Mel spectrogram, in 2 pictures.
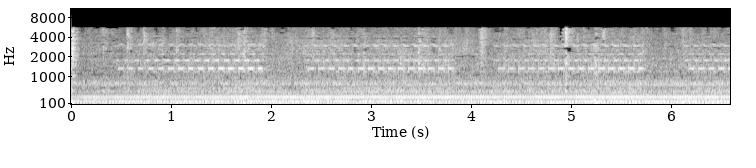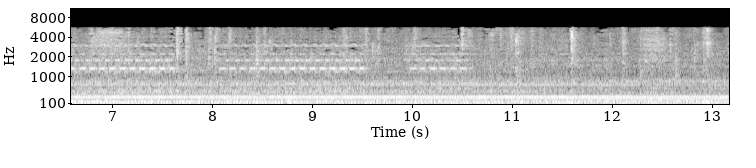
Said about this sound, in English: That's an Odin mobile phone that is ringing.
